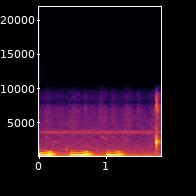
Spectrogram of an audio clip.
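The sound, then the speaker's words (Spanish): A human voice imitates an owl hooting, giving three short, low hoots at an even pace, each sliding downward in pitch, followed by a faint click. “a lo mejor si estamos en un contexto de la naturaleza va a venir un búho que va a decir”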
